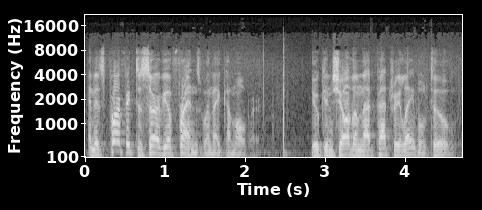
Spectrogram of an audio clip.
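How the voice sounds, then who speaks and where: A man's voice: fairly high pitch, very animated, fairly quick, a little hiss or hum. A man with an American accent announcing in a folksy, salesmanlike 1940s radio style.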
